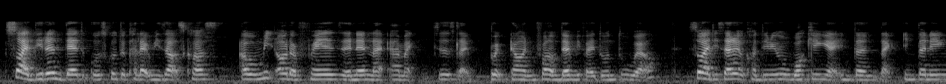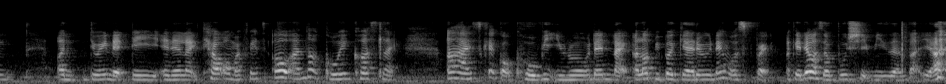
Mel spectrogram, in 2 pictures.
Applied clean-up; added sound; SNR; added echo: none; none; none; none.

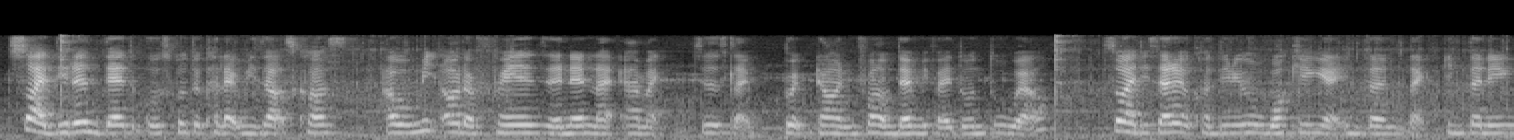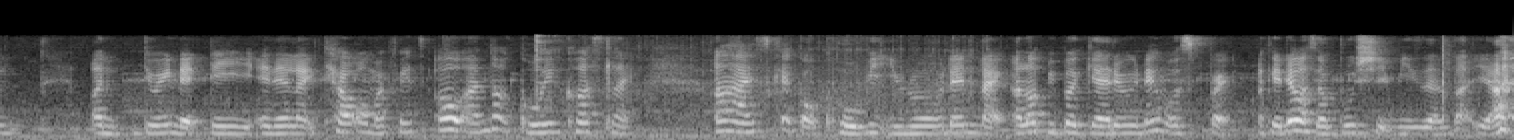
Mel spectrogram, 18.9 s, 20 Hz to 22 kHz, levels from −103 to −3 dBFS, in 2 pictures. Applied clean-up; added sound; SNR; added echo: none; Glass; 20 dB; none.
